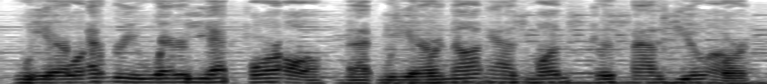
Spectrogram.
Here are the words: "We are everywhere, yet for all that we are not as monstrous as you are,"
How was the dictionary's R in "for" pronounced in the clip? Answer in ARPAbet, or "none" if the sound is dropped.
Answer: R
